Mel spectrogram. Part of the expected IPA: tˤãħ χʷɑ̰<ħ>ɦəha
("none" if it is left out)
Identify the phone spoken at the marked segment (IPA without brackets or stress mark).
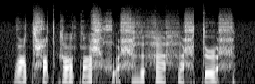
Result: ħ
